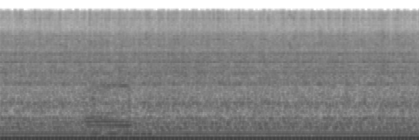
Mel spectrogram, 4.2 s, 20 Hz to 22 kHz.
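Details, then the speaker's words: Myford ML7 lathe during restoration, power feed engaged through the change gears, which have no grease and only old engine oil brushed on: an even hum with a regular gear pulse and no knocks or grinding. The feed works fine. "I should have checked the the engaging bever before I Engage The change Wheels but that's working fine I'm quite happy"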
